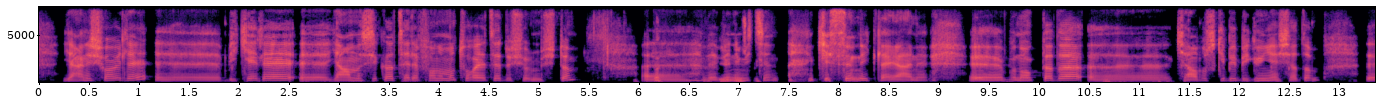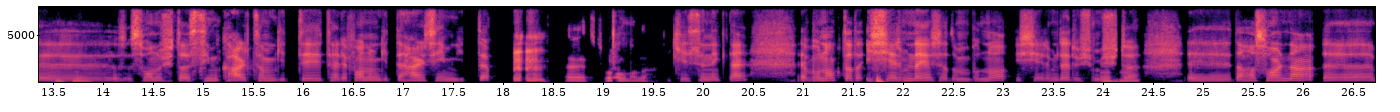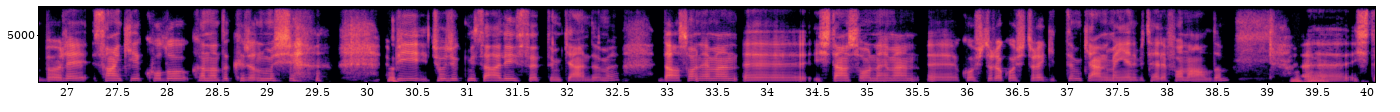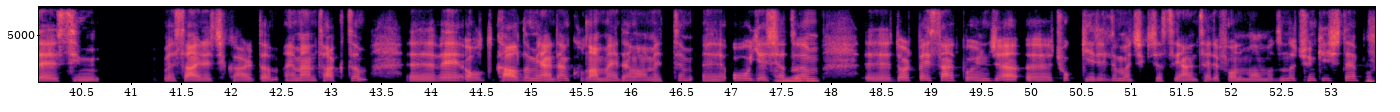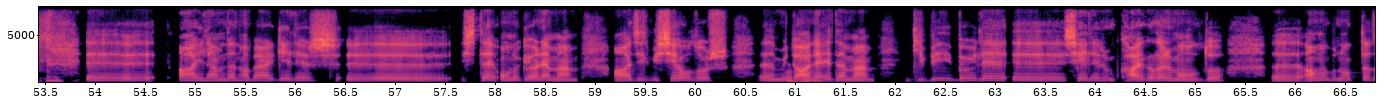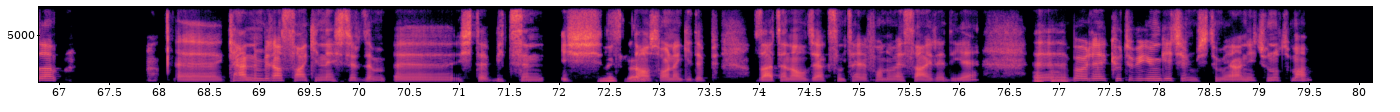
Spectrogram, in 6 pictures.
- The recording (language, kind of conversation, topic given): Turkish, podcast, Telefon olmadan bir gün geçirsen sence nasıl olur?
- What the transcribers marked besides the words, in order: tapping; chuckle; scoff; other background noise; throat clearing; chuckle; throat clearing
